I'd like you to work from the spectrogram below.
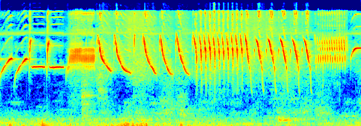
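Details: Canary singing as a training lure for young canaries: clear rising whistles, a buzzy burst, a series of loud downslurred notes, then a rapid pulsed trill and a short rolling phrase.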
